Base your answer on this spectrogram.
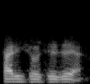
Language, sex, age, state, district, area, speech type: Bodo, male, 18-30, Assam, Kokrajhar, rural, conversation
